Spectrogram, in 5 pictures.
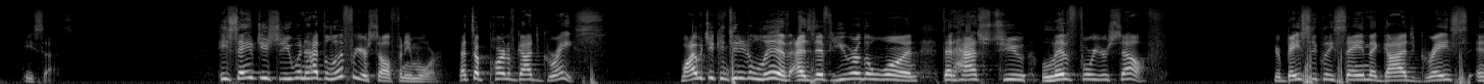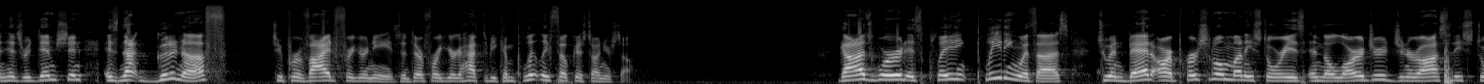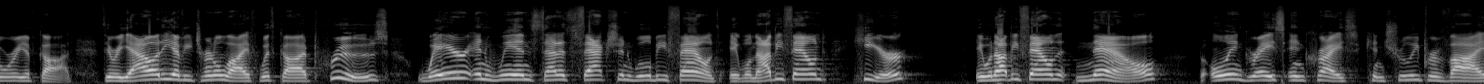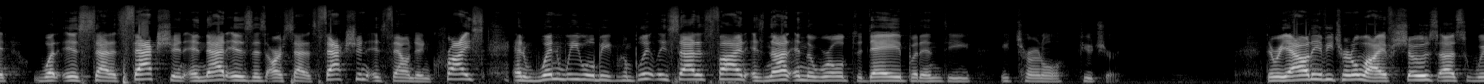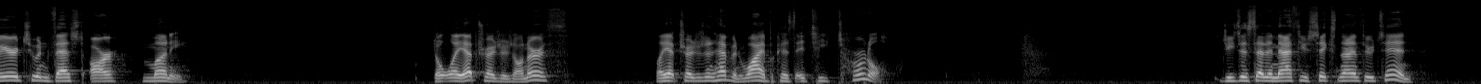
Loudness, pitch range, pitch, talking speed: -22 LUFS, 150-220 Hz, 180 Hz, 150 wpm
